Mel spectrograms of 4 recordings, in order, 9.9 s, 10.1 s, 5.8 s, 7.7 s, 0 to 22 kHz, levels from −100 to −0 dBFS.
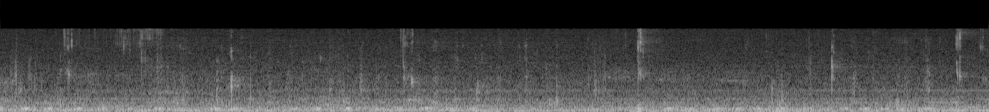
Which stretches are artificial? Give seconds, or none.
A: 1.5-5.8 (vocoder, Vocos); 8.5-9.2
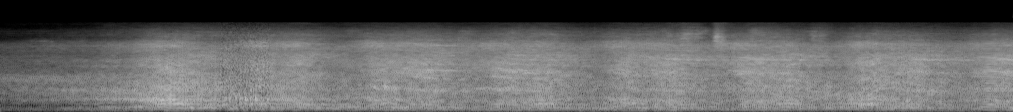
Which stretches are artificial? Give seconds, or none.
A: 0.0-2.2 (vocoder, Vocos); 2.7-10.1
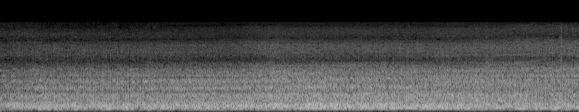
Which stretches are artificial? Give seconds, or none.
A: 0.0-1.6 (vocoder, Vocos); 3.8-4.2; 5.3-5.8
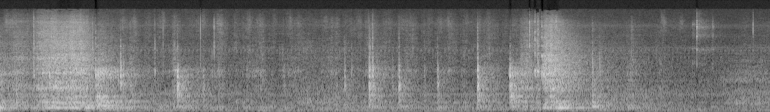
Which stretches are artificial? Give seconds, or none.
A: none

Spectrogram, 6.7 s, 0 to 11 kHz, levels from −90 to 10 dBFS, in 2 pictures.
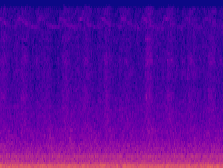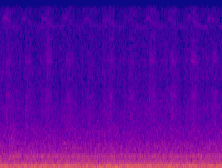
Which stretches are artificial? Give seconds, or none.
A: none

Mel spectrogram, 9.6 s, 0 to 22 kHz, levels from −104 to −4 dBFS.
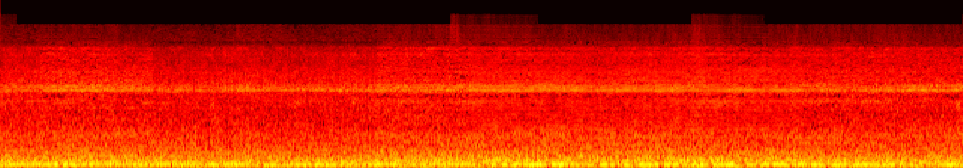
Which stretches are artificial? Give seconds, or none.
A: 4.7-8.0 (vocoder, Vocos)

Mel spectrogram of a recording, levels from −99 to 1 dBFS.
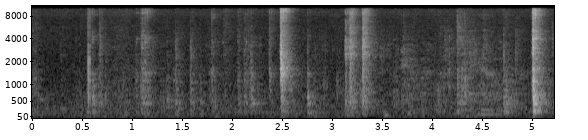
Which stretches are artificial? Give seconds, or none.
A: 3.8-4.7 (vocoder, Vocos)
